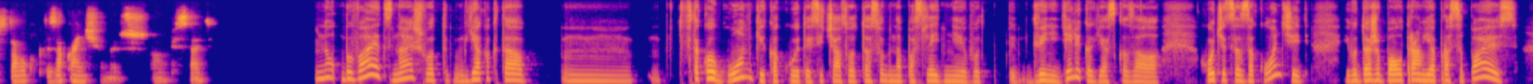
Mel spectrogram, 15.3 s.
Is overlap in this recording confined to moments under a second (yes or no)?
yes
